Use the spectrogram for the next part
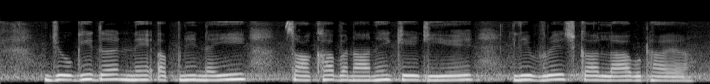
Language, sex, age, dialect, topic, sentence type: Hindi, female, 18-24, Hindustani Malvi Khadi Boli, banking, statement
